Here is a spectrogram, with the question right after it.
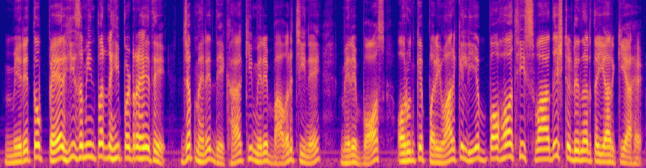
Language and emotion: Hindi, happy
